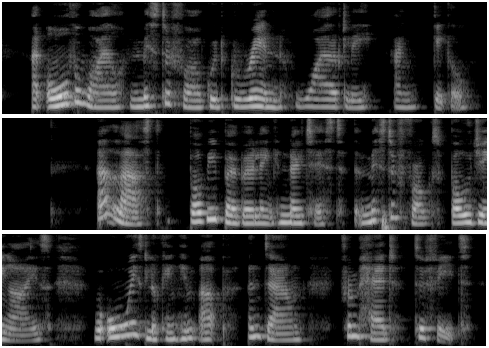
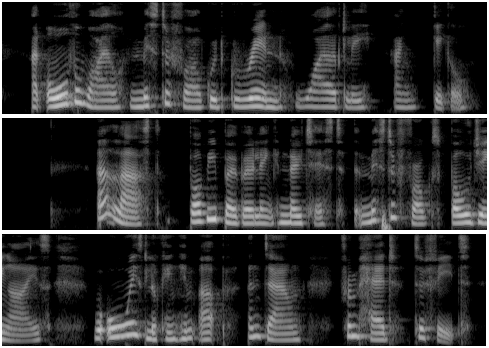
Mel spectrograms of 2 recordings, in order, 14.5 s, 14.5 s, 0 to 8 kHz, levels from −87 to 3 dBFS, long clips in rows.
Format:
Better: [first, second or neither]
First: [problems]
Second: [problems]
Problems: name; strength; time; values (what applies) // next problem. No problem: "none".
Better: second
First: room echo; dies away in 0.2 s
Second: none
